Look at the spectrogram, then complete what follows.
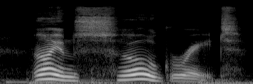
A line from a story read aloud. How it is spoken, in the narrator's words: Narcissus sighed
